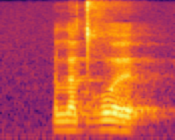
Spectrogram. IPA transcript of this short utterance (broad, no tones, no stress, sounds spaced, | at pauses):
l a d ʁʷ ɛ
